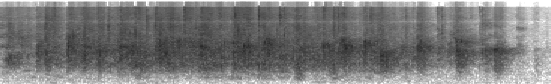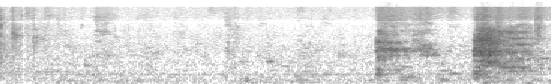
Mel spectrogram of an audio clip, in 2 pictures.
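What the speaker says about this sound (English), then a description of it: "Let's welcome him with a big round of applause." Applause from an audience at an IEEE international conference on intelligent systems: dense, loud clapping for about four seconds that stops abruptly, leaving near silence with a couple of faint rustles near the end.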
